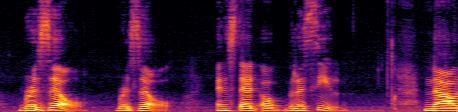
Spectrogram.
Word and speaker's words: Brazil: And also the consonant before your short I sound now sounds like an S and add a Z sound. Brazil instead of Brazil. Braz Brazil. Brazil which is natural. It's more natural from a Z sound going to a short I sound.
